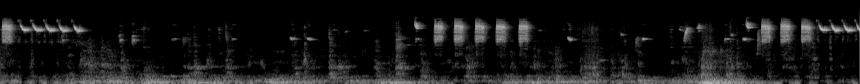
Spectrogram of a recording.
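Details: Goldfinch, Major type, singing its breeding voice: loud, fast trilled bursts of about five to eight buzzy notes, separated by lively twittering and chirps.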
